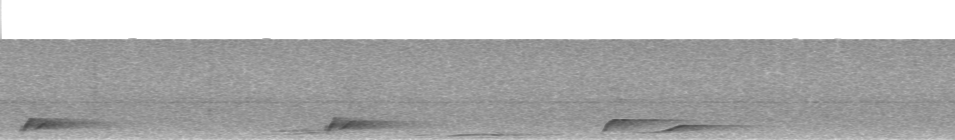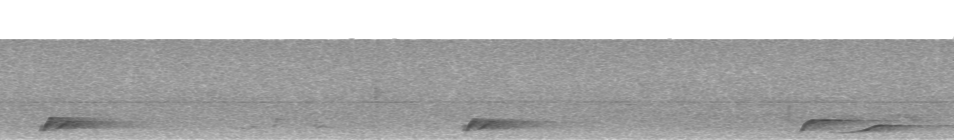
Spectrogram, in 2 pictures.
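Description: An Asian paradise flycatcher gives harsh, rasping notes, single or doubled, about every one and a half to two seconds, with a fainter lower note once.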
